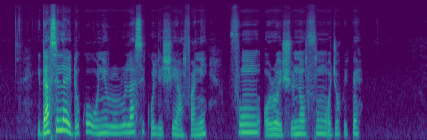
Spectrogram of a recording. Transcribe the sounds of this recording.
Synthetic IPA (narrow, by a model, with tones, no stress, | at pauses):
i˨da˨˦si˦lɛ˦i˦˨do˨˦ko˦˨wo˧nĩ˦ɾu˧ɾu˦la˦si˦˨ko˨˦le˧˨ʃe˧a˨fa˨nĩ˨˦ | fũ˦ɔ˦˨ɾɔ˧i˨ʃu˨˦nã˦˨fũ˦ɔ̰˧d͡ʒɔ˦k͡pi˦k͡pɛ˦˨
